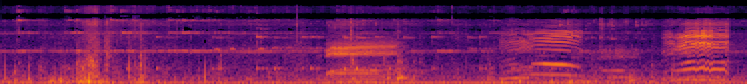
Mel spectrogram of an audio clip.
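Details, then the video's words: Lambs and ewes on a sheep farm while the lambs are parted from the ewes: three distinct bleats, a nasal wavering cry, a higher trembling one, then a loud sharp call at the end, over a low background hum. "KOYUN KUZU AYIRMA ~ KOYUN ÇİFTLİĞİ ( Koyun kuzu videoları, koyun yetiştiriciliği, kuzu sesi küçükbaş"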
